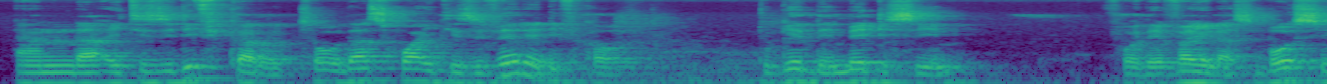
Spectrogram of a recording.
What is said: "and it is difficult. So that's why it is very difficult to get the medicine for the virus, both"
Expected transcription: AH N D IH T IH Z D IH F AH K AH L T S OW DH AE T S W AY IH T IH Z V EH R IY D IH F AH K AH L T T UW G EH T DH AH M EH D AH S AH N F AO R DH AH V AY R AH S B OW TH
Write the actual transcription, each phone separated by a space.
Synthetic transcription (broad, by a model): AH N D IH T IH Z D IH F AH K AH L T S OW DH AE T S W AY IH T IH Z V EH R IY D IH F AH K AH L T T UW G EH T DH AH M EH D AH S AH N F AO R DH AH V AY L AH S B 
